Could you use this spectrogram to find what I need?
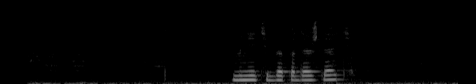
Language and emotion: Russian, sad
